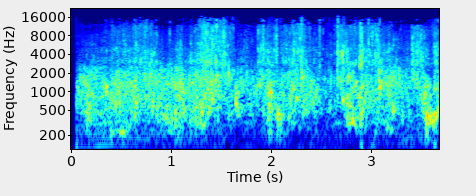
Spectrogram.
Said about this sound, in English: wades through knee-high water on a flooded street. This is Bor Town's main street, which now looks more like a river.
